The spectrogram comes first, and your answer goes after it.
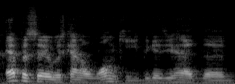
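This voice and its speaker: Guy in his 30s, low voice, talks really fast, just casual chatting. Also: darkish tone. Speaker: reaction show co-host. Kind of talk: casual chat.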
